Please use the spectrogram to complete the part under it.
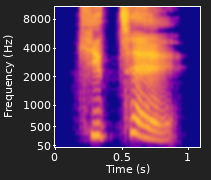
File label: "Giche", Korean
